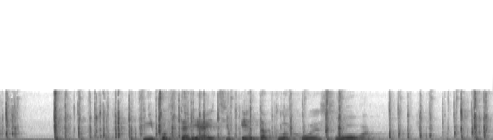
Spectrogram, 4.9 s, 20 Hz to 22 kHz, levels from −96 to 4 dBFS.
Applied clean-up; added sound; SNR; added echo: none; Computer keyboard; 7 dB; reverberation time 1.8 s.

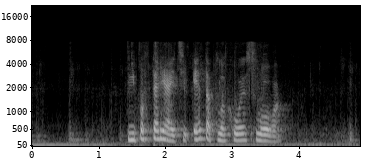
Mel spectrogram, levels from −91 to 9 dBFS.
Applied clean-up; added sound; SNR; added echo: neural separator model SepFormer DNS4.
